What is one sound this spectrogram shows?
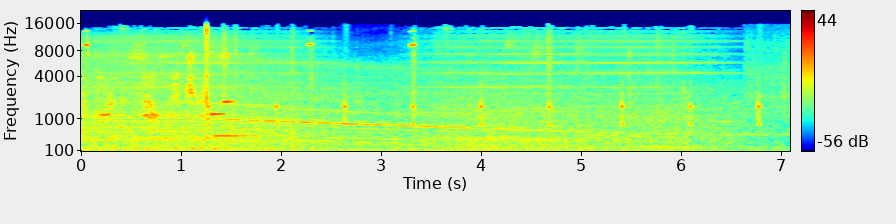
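A tram's electric motor whines and falls in pitch as the tram slows to a stop.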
